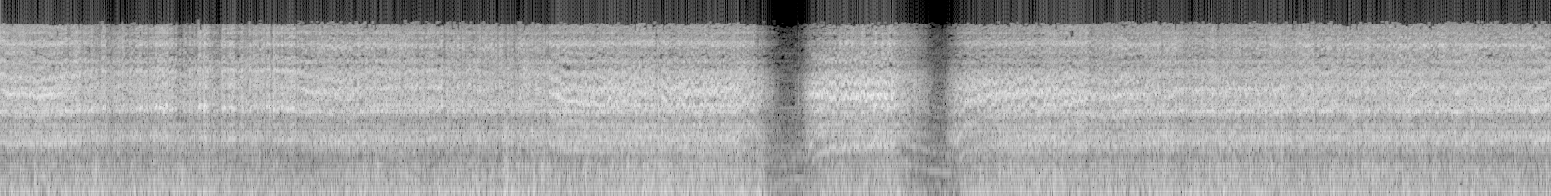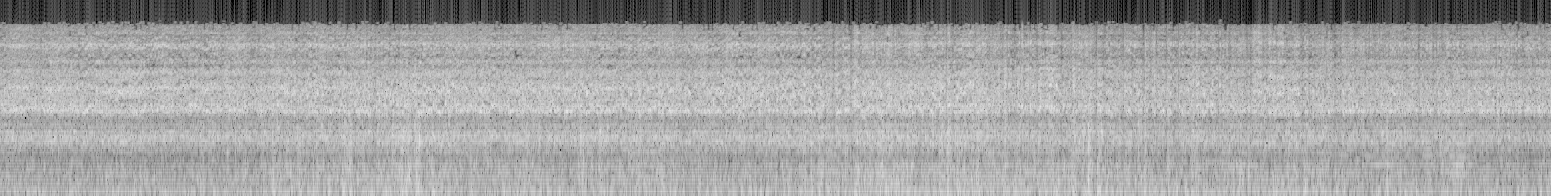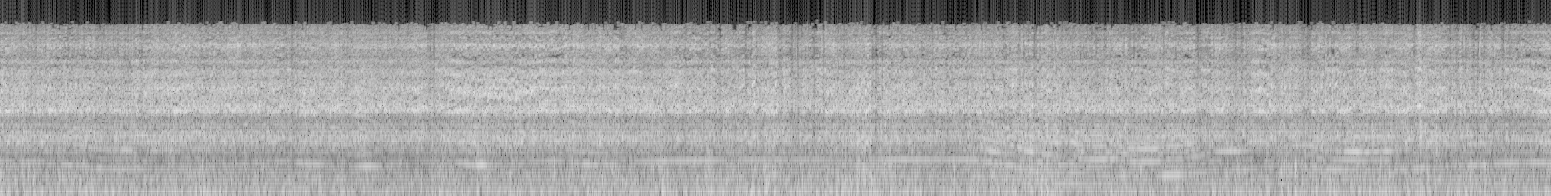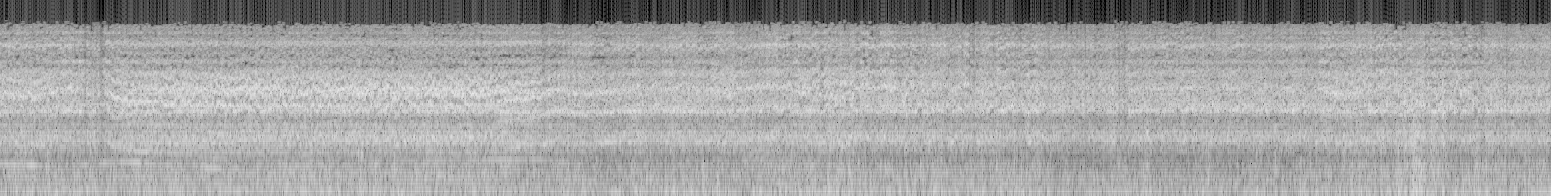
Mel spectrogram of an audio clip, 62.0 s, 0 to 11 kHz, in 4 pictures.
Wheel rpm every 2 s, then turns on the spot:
230, 230, 220, 170, 100, 180, 220, 230, 230, 220, 230, 220, 230, 230, 230, 230, 230, 230, 230, 230, 230, 230, 230, 220, 190, 190, 220, 220, 230, 230, 230.
none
